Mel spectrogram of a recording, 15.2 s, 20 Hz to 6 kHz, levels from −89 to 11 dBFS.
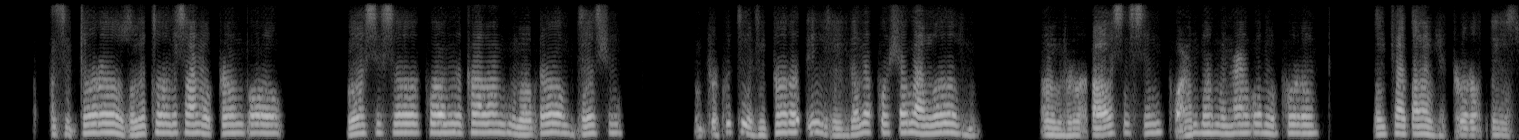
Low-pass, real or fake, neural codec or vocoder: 5.4 kHz; fake; codec, 16 kHz, 0.5 kbps, FreqCodec, smaller model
